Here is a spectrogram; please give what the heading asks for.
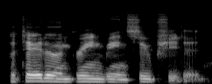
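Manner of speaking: normal talking voice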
